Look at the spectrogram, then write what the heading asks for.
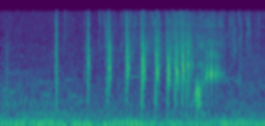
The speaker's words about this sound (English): He inflates his neck and faster strikes his chest with his bill. These blows force air through the feathers, causing the water to bubble. The male's display ends with his head and tail jerking forward and a low belching sound.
